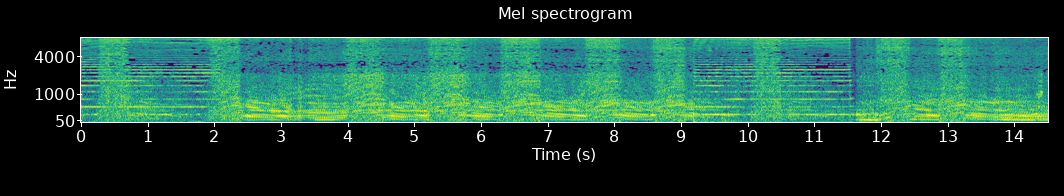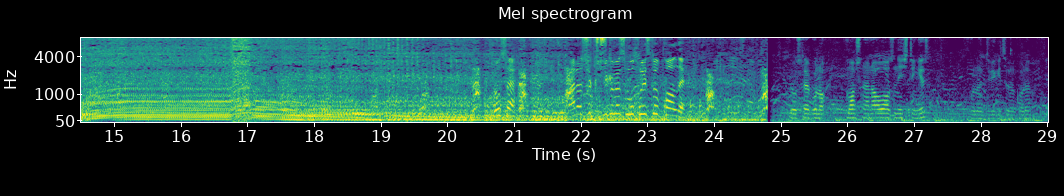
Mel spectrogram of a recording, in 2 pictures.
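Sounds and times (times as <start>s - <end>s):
car horn: 0.0s - 13.3s
car engine revving: 0.0s - 24.8s.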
